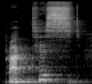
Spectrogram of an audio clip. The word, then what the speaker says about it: practiced: Practice. Practice. Practiced. So because that has the voiceless ending, you have it with the T.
